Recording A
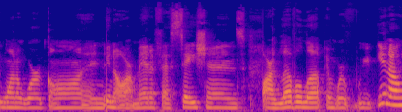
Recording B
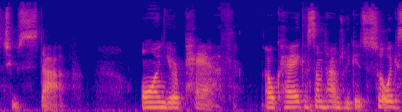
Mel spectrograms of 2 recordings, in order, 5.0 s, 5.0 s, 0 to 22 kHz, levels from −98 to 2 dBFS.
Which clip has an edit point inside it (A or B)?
A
